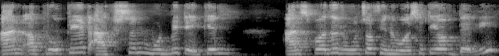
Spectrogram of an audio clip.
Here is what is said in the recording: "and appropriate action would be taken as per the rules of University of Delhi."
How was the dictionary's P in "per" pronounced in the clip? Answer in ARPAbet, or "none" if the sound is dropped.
F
